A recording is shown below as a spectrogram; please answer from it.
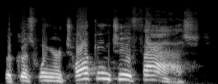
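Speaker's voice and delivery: ordinary talk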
